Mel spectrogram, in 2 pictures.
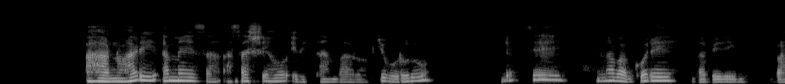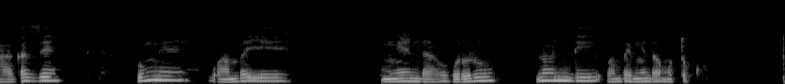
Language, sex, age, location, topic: Kinyarwanda, male, 25-35, Kigali, health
